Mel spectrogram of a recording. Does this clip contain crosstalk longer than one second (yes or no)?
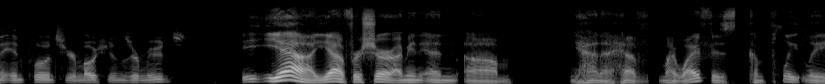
no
